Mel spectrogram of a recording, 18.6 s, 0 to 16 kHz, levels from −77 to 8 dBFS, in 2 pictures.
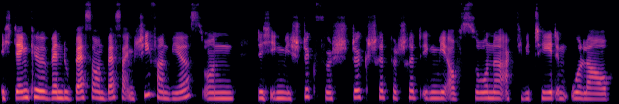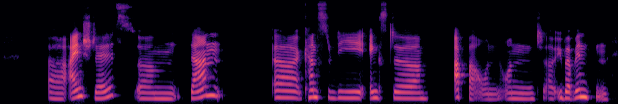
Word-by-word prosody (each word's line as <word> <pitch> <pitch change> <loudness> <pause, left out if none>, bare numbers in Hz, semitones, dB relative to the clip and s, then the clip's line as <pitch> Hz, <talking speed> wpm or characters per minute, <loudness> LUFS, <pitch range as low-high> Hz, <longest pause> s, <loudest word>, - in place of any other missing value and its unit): ich 220 0 -3
denke, 235 0 +7
wenn 220 0 +6
du 225 - -1
besser 225 +3 +5
und 215 -2 -2
besser 225 +2 +1
im - - -4
Skifahren 230 - 0
wirst 265 +10 -2
und 210 0 -2 0.4
dich 220 -1 -1
irgendwie 210 -1 -2
Stück 270 +4 0
für 210 -1 -6
Stück, 245 +3 -1
Schritt 235 -1 -3
für 225 - -6
Schritt 235 +1 -4
irgendwie 215 0 0
auf 195 0 -4
so 215 0 -4
'ne 215 -1 0
Aktivität 210 +1 -1
im 205 - -7
Urlaub, 190 -3 -2 0.8
äh, - - -10
einstellst, 255 +7 +3
ähm, 205 +3 -7
dann, 295 +8 +4 0.8
äh, 235 -3 0
kannst 250 0 -2
du - - -9
die 225 -1 -2
Ängste 215 -2 -2 0.4
abbauen 185 -8 -2
und, 200 -1 -9
äh, 205 +2 -9
überwinden. 230 -2 0
220 Hz, 125 wpm, -25 LUFS, 205-240 Hz, 0.8 s, denke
